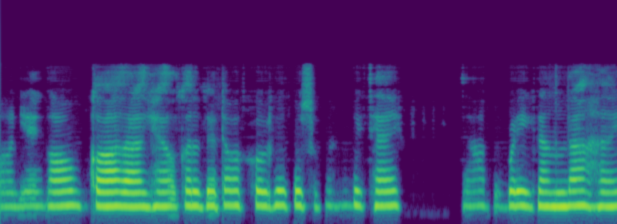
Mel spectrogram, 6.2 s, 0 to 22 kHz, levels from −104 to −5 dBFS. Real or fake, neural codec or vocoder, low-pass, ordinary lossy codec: fake; codec, 16 kHz, 1 kbps, FunCodec, trained on LibriTTS, 50 frames a second; none; none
